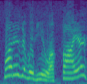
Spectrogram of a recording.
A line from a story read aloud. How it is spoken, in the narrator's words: she shouted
